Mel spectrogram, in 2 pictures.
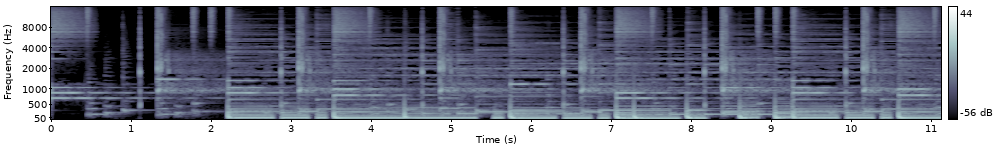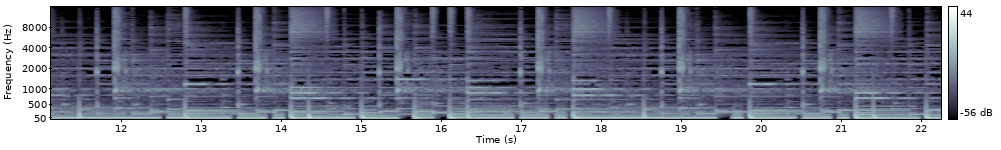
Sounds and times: guitar 0:00.0 - 0:22.2

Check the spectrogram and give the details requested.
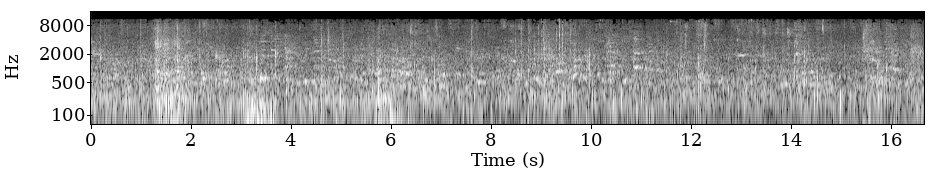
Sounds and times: crowd 0:00.0 - 0:16.6

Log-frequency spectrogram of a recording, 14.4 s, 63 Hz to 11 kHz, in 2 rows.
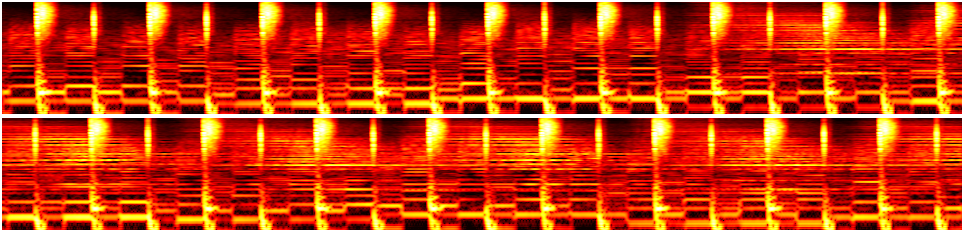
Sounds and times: Bassline 0:00.0 - 0:14.4
Kick 0:00.0 - 0:14.4
Synth 0:00.0 - 0:14.4
Snare 0:02.0 - 0:03.9

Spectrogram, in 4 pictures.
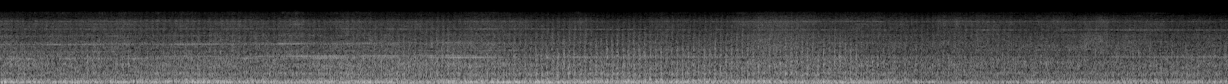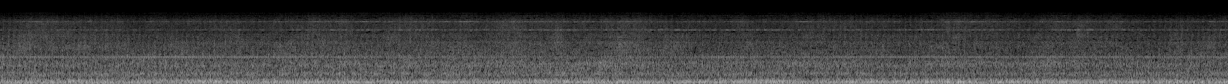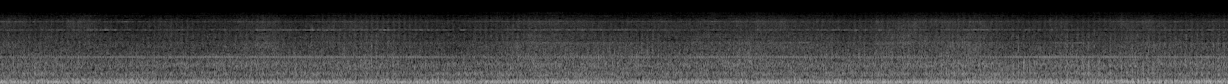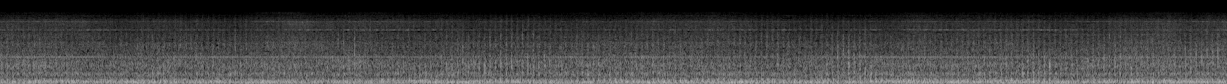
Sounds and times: helicopter 0:00.0 - 0:49.1

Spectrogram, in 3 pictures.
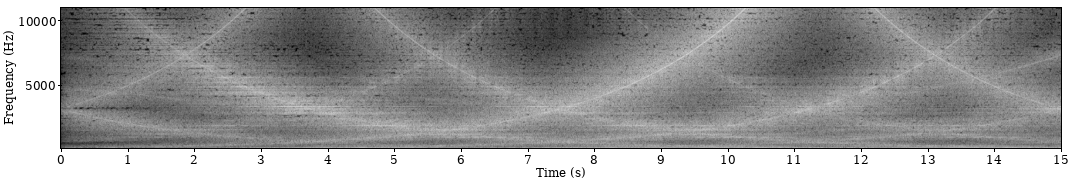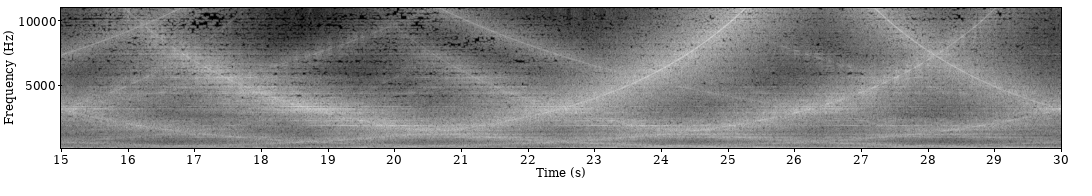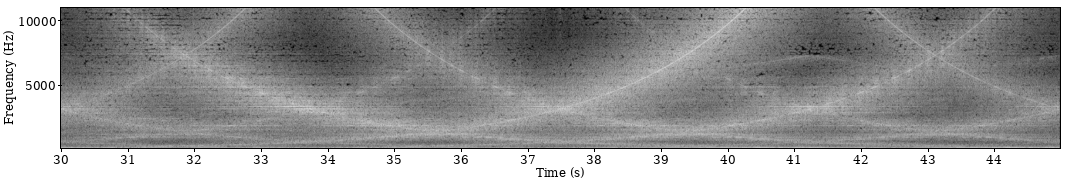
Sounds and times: sine tone sweep 0:07.8 - 0:44.9

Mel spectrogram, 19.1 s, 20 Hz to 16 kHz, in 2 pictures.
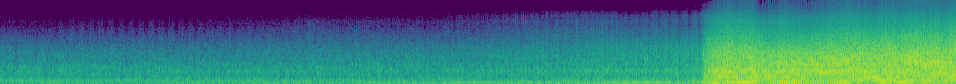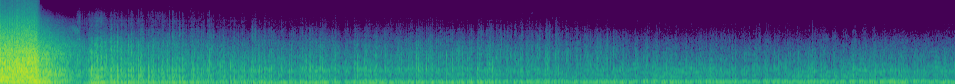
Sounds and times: Top Fuel Burn Out 0:02.2 - 0:19.1

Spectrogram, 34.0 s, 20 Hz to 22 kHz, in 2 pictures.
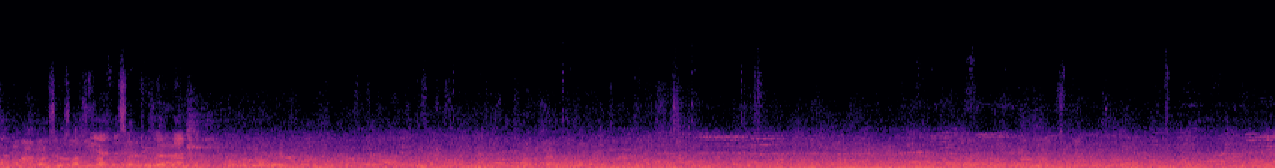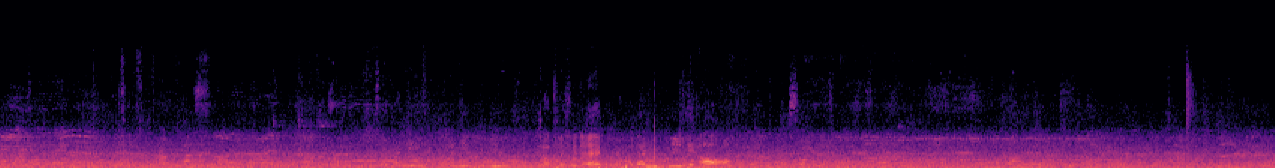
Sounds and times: people busy shopping mall 0:00.0 - 0:34.0

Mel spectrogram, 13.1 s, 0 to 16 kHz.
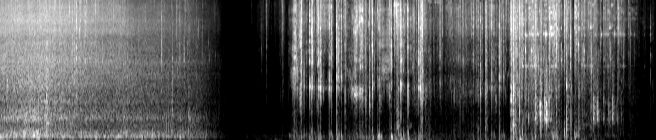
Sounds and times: Putting out a fire with water 0:00.0 - 0:04.5
Twisting a plastic tray full of frozen ice 0:05.0 - 0:13.1
Chipping an Ice block with a mallet and icepick 0:09.4 - 0:12.3

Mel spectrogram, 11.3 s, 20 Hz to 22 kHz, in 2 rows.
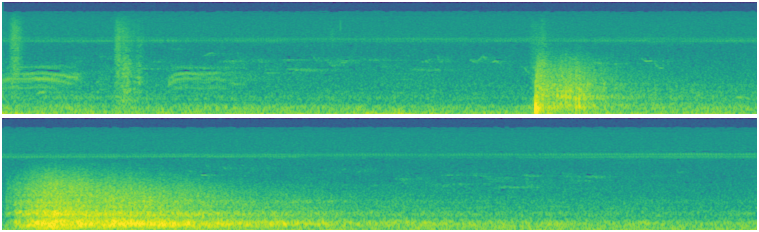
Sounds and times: birds 0:00.0 - 0:05.1
trees 0:00.0 - 0:11.3
fireworks 0:04.0 - 0:05.1
fireworks 0:05.7 - 0:09.2

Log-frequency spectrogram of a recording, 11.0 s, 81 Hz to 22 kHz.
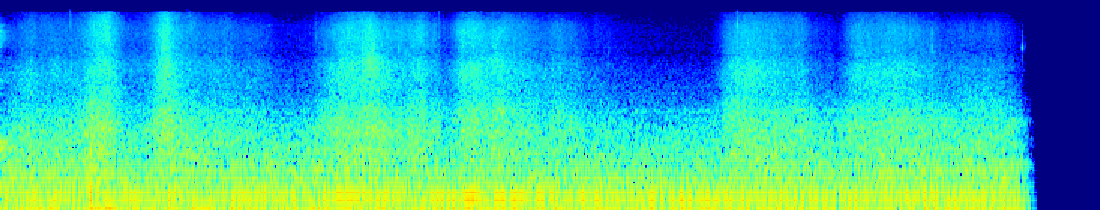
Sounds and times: Curtsie in a satin dress 0:07.2 - 0:10.2

